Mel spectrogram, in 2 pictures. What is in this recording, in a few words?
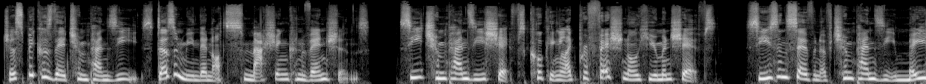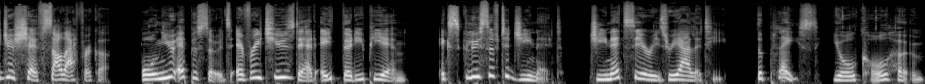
English Skill Promo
